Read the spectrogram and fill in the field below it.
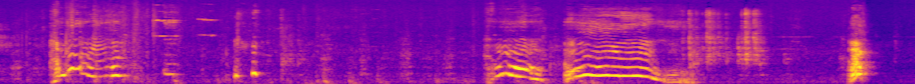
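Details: Pet dog reacting indoors while watching cat videos: several long arching whines and howl-like yelps, the longest near the middle lasting about a second, ending in a sharp short bark, with quiet gaps between.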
